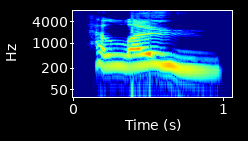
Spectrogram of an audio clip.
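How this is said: The vowel glides like an ou sound. "There's, like, an O U"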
